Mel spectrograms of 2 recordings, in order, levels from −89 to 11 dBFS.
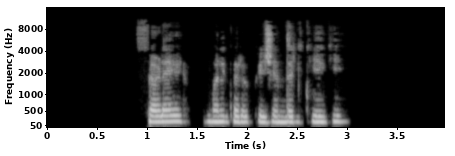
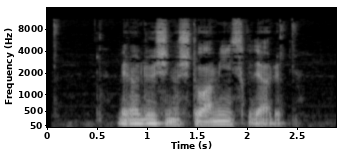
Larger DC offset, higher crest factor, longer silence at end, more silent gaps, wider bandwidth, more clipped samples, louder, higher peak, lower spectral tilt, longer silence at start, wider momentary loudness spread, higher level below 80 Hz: neither; about the same, 16 dB vs 16 dB; first, 0.95 s vs 0.4 s; first, 1.43-1.56 s vs none; second, 10 kHz vs 11.5 kHz; neither; first, -14 LUFS vs -22 LUFS; first, 0 dBFS vs -8 dBFS; about the same, -6 dB/octave vs -5 dB/octave; first, 0.9 s vs 0.05 s; second, 6 LU vs 10 LU; second, -54 dBFS vs -44 dBFS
